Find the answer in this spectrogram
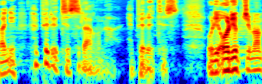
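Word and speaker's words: ὑπηρέτης: 헤페레테스. 우리 어렵지만 발음 한번 해볼까요?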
